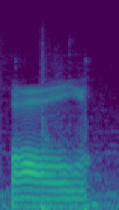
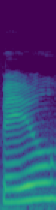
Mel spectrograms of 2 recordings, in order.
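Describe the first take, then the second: First: The name rhymes with 'doll'. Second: The name rhymes with 'mail'. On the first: "someone pronounce Bale like ball" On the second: "isn't it pronounced Bale?"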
